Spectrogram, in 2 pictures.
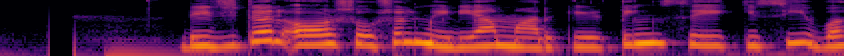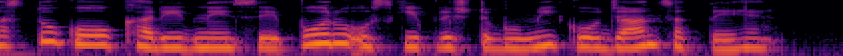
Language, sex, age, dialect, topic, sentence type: Hindi, female, 18-24, Garhwali, banking, statement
